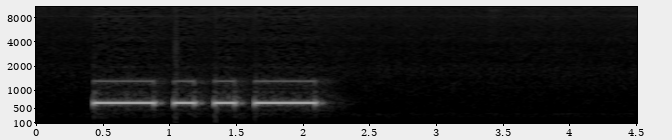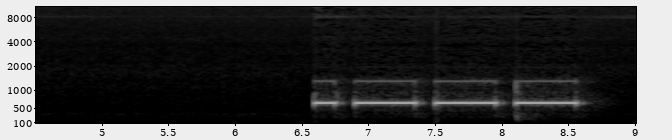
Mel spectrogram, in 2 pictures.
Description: Morse code, heard as a keyed tone, about 8 wpm, 650 Hz. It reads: X J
